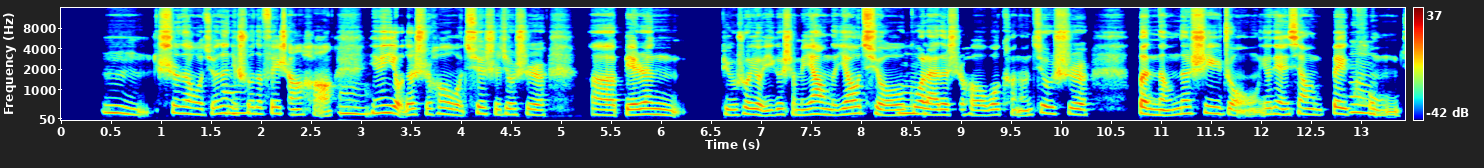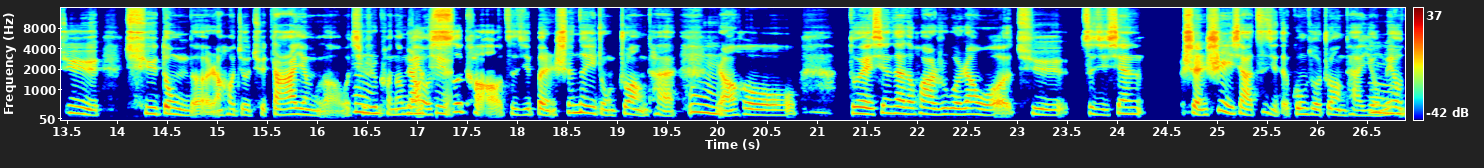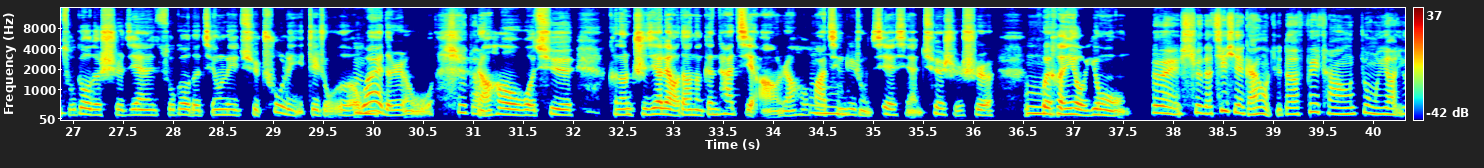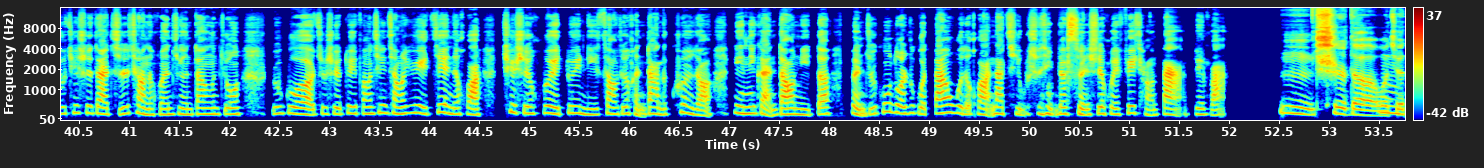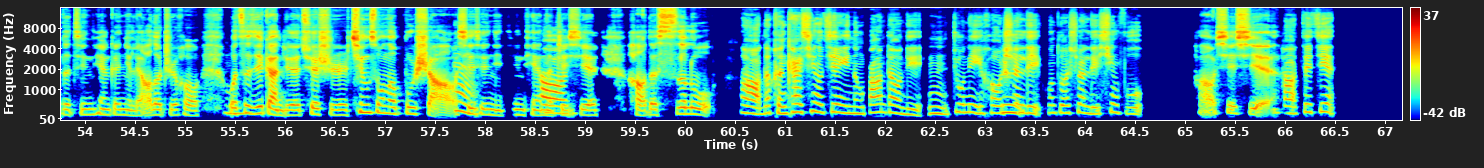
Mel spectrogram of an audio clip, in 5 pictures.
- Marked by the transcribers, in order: tapping; laughing while speaking: "你的"; other noise
- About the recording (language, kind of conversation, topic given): Chinese, advice, 我总是很难拒绝额外任务，结果感到职业倦怠，该怎么办？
